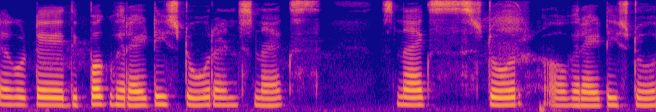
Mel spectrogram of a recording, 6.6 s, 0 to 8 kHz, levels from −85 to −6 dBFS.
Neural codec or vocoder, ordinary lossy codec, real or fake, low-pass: none; none; real; none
